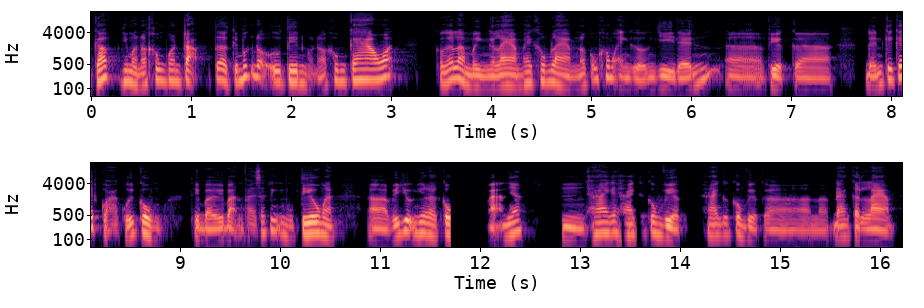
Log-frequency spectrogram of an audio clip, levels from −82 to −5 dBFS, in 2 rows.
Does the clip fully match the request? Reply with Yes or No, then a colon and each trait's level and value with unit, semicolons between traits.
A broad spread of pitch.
Yes: wide, 7.1 semitones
